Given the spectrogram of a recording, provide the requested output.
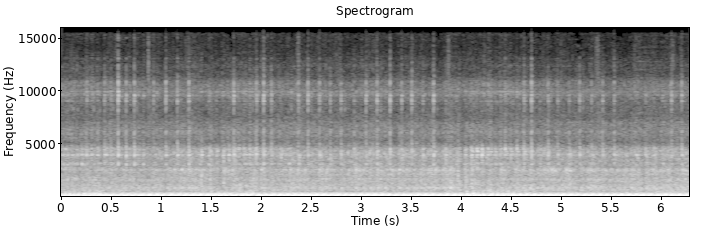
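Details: Honda Win single-cylinder motorcycle after replacing worn, broken rubber damper cushion that caused a knocking "kotok-otok" noise and refitting flywheel; steady even idle beat, no clunking from bottom end; normal idle.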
